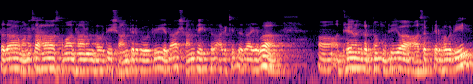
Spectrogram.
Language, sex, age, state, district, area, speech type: Sanskrit, male, 45-60, Karnataka, Uttara Kannada, rural, spontaneous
